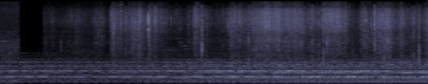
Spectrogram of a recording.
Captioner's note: footsteps in leaves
